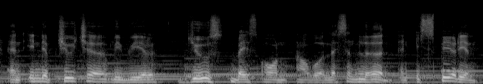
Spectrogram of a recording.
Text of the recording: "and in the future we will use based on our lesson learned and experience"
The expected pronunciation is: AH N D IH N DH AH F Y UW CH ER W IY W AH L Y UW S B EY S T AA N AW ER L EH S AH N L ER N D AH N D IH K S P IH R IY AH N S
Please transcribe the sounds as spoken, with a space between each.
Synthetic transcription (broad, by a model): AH N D IH N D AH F Y UW CH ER W IY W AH L Y UW S B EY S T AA N AW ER L EH S AH N L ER N AH N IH K S P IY R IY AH N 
